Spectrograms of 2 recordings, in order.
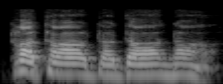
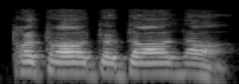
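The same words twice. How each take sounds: First: The tongue touches far back on the palate. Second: The tongue touches far back on the palate.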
